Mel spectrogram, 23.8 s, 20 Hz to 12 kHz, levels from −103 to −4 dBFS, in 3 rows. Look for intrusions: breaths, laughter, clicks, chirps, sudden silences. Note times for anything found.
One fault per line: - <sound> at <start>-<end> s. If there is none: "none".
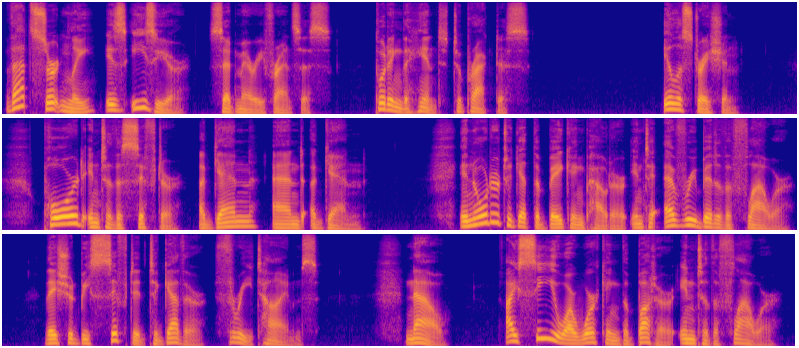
none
